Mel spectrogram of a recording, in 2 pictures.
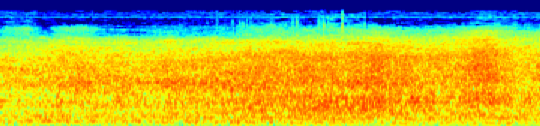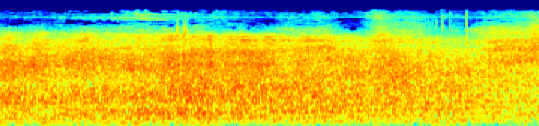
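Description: An airplane coming in to land at a busy airport gives a loud, sustained engine roar that stays broad and even, heard close and alone throughout.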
